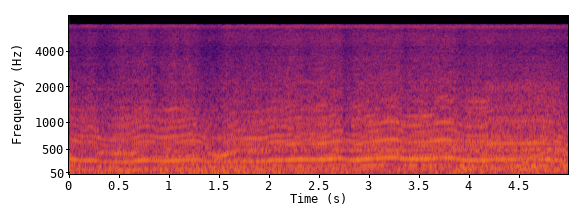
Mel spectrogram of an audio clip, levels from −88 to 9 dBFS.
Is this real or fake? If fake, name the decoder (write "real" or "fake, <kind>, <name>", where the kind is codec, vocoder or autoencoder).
fake, autoencoder, DAC-VAE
